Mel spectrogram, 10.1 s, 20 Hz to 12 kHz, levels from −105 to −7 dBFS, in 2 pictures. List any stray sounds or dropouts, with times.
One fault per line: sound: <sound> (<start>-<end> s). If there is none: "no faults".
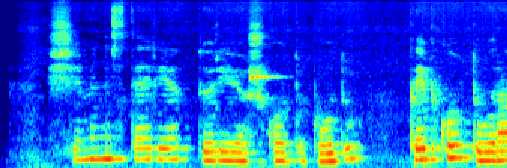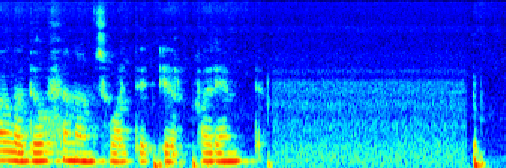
no faults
